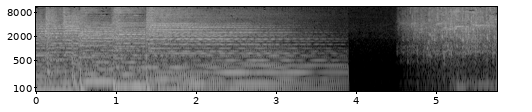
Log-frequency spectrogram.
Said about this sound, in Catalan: Així sona una bona hidratació. Així sona l'aigua del Parc Natural del Montseny. I des del 1976, Font Agudes protegeix la seva puresa perquè tu en gaudeixis cada dia.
